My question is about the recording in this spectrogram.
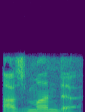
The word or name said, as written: osmunda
